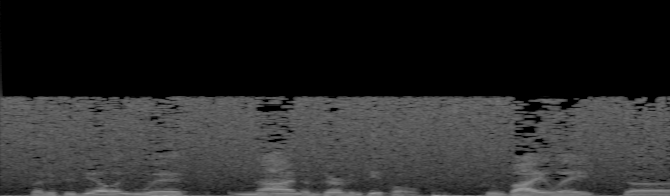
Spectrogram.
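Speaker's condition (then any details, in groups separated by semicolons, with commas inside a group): No condition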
